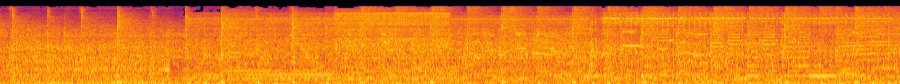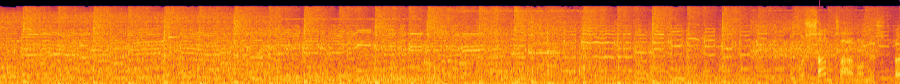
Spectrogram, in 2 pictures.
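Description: Rock music playing loudly and steadily, with guitars and a beat.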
